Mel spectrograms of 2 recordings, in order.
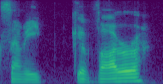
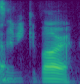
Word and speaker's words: Sammy Guevara: I was like, man, this guy is I really like Sammy Guevara. That's how you say his name, yeah. Sammy Guevara.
